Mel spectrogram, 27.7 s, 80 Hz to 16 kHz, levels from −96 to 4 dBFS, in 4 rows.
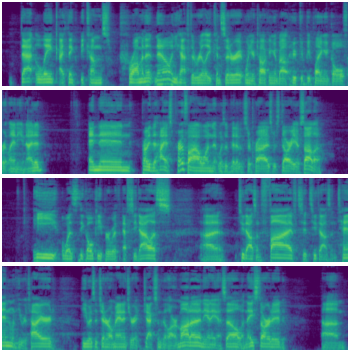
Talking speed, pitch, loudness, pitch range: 160 wpm, 95 Hz, -20 LUFS, 90-105 Hz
